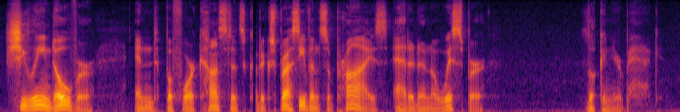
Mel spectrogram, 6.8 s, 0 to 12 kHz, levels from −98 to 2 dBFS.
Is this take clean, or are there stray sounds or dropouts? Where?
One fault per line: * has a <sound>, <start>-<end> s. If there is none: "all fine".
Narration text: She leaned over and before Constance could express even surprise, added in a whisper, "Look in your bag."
* has a dropout, 2.5-2.6 s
